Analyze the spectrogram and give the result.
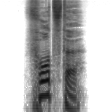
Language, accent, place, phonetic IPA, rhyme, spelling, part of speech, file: German, Germany, Berlin, [ˈfʊʁt͡stə], -ʊʁt͡stə, furzte, verb, De-furzte.ogg
- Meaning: inflection of furzen: 1. first/third-person singular preterite 2. first/third-person singular subjunctive II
